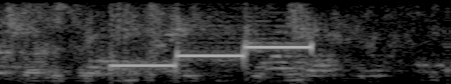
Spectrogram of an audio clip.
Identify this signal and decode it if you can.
Telephone call progress tone, heard as a telephone network's tone, with speech. Special information tone.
